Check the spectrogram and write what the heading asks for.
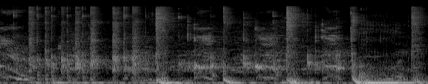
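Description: Live battle beatboxing played back from a recording: quick percussive clicks and snares, with deep bass hits about a second and a half in and again near the end.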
